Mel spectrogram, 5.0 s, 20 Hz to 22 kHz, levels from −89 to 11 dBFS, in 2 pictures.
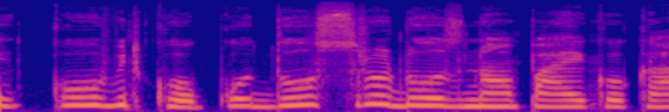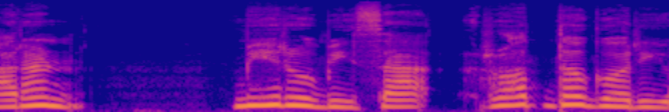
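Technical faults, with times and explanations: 0.46 s, compressed frames skipped: the speech jumps forward abruptly, losing roughly four frames' worth of audio, around 40 ms, in a single step. The jump fits a codec working in 10 ms frames, whose missing or rejected frames were simply not played.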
